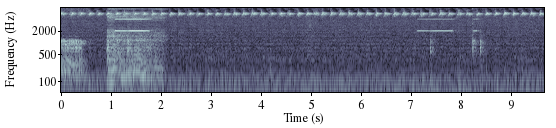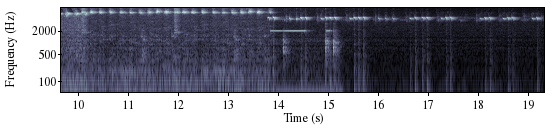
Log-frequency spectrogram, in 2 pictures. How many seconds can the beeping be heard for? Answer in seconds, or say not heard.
4 s.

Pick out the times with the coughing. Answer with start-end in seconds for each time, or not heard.
not heard.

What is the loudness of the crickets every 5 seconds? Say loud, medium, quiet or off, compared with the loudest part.
loud, loud, loud, medium.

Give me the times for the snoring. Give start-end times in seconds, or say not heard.
0.0-2.1.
